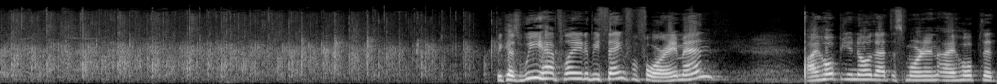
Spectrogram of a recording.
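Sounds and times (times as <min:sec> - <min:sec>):
audience applause: 0:00.0 - 0:05.0
speech: 0:05.0 - 0:07.2, 0:08.0 - 0:09.9.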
